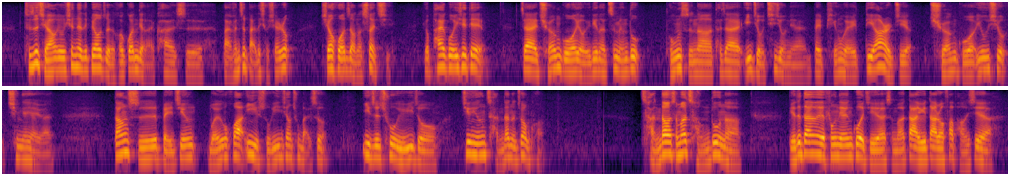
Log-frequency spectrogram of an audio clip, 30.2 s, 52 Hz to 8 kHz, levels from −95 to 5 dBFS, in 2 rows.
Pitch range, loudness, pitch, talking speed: 115-155 Hz, -21 LUFS, 135 Hz, 235 characters per minute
